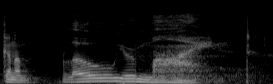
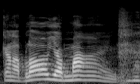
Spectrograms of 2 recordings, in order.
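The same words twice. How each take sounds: First: The phrase is delivered dramatically for effect. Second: The phrase is delivered without added drama. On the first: "I said it like that for more effect" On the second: "We could have tried others"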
